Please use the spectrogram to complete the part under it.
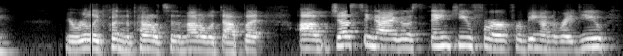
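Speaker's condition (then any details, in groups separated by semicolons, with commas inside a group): No condition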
